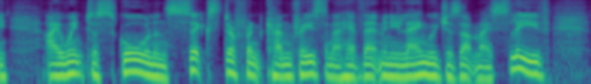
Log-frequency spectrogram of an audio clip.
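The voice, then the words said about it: New Zealand accent. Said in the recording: “as my accent probably gives away, I am not from the United States originally ... born in New Zealand”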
